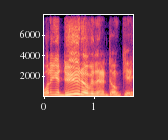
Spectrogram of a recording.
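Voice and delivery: put-on Scottish accent. Imitating a movie character's line: Mike Myers Scottish accent. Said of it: "she does it full in the Mike Myers, like, Scottish".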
